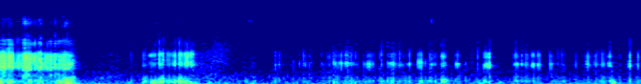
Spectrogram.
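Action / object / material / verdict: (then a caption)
scrape / silicone bristle scrubber pad / silicone / none. Long nails quickly scratch and tap the bristles of a round blue silicone bristle scrubber. A loud, dense scratchy burst opens the clip and another follows about a second later, then a run of quicker, softer taps and scrapes continues. The sound sits in the low and middle range, with a rumbly, purring texture.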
